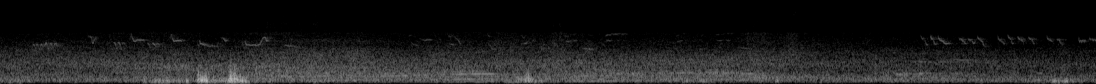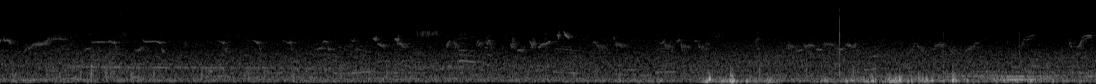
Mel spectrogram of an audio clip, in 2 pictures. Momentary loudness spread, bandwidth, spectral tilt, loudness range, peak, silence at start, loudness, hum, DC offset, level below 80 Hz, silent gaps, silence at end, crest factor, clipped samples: 10 LU; 15.5 kHz; -7 dB/octave; 12 LU; -12 dBFS; 0 s; -39 LUFS; none; under 0.1%; -66 dBFS; none; 0 s; 26 dB; under 0.1%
